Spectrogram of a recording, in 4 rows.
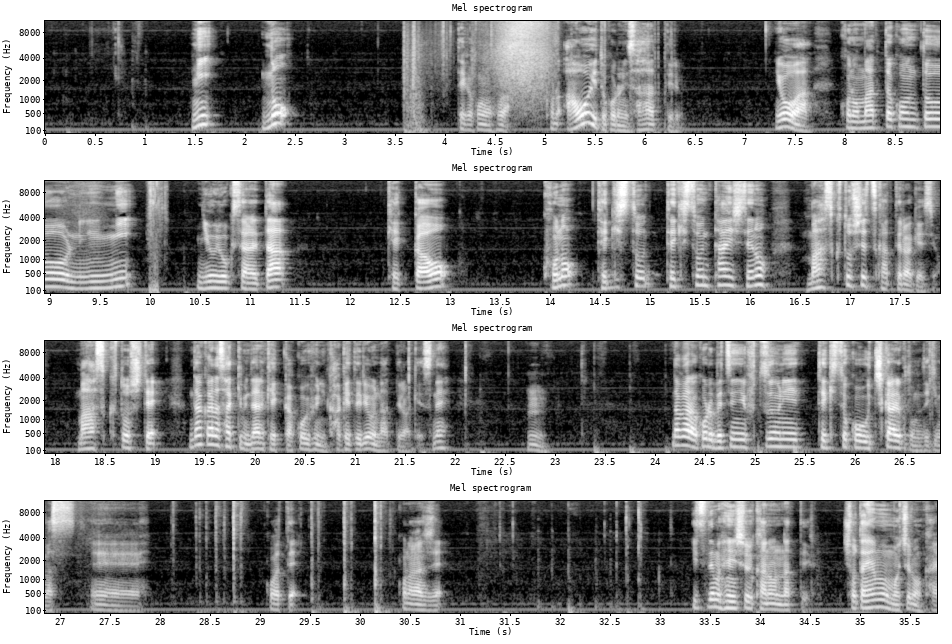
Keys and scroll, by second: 32.6 super+z.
